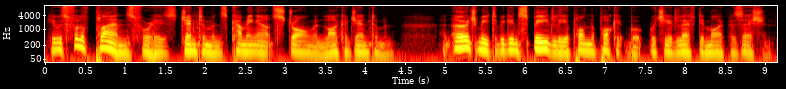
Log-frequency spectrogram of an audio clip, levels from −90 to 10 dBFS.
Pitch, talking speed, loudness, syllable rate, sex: 105 Hz, 210 wpm, -22 LUFS, 5.4 syllables/s, male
